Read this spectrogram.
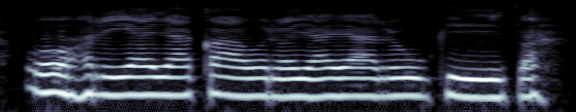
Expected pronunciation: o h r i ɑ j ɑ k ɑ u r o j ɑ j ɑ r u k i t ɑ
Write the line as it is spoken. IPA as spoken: o h r i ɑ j ɑ k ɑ u r o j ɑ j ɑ r u k iː t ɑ

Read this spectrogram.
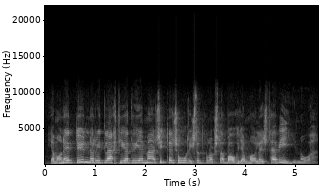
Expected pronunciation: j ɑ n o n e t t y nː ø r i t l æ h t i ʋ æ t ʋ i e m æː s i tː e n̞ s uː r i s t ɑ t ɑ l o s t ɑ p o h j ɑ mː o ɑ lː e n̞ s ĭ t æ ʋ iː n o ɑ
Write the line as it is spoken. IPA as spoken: j ɑ m o n e t t y nː ø r i t l æ h t i ʋ æ t ʋ i e m æː s i tː e n̞ s uː r i s t ɑ t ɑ l o s t ɑ p o h j ɑ mː o ɑ lː e n̞ s ĭ t æ ʋ iː n o ɑ

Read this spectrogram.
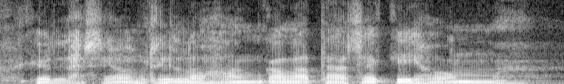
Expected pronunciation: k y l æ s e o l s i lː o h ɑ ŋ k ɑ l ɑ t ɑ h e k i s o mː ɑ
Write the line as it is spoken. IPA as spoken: k y lː æ s e o l s i lː o h ɑ ŋ k ɑ l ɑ t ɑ s e k i h o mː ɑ

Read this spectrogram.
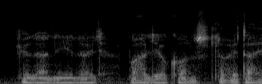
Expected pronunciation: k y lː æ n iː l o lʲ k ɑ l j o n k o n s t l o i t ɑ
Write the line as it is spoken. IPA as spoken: k y lː æ n iː lː o lʲ p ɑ l j o k o n s t l o i t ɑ

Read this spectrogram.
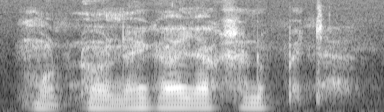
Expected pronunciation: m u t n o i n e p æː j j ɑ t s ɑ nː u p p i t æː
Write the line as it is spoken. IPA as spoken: m u t n o i n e k æː j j ɑ k s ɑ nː u p p i t æː

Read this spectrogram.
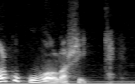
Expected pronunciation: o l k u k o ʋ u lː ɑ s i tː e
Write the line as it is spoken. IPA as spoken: o l k u k u ʋ o lː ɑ s i tː e

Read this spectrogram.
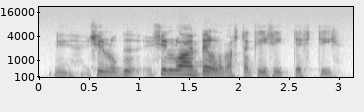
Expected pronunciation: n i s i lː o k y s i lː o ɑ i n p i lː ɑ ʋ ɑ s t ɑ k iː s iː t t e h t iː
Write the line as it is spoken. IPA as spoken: n i s i lː o k y s i lː o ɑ i n p e lː ɑ ʋ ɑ s t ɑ k iː s iː t t e h t iː

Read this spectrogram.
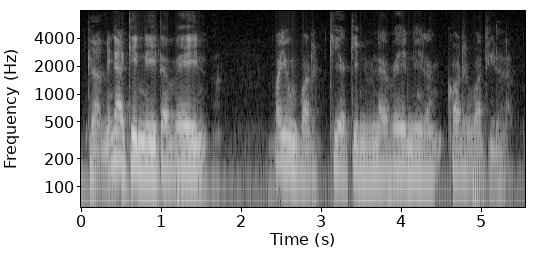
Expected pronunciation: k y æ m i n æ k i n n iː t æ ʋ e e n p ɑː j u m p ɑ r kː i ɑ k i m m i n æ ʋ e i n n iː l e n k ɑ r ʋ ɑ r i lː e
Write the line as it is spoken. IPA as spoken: k y æ m i n æ k i n n iː t æ ʋ e i n p ɑ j u m p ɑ r kː i ɑ k i m m i n æ ʋ e i n n iː l e n k ɑ r ʋ ɑ r i lː e

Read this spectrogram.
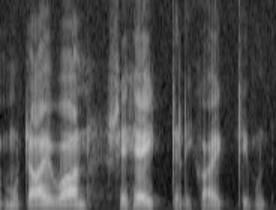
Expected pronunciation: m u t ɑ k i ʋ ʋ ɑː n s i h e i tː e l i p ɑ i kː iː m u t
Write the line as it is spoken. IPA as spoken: m u t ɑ i ʋ ʋ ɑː n s e h e i tː e l i k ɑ i kː iː m u t

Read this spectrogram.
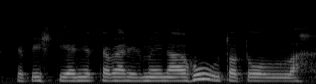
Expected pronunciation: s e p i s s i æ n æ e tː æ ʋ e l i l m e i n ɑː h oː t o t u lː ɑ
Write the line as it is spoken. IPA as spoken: s e p i s t i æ n i e tː æ ʋ æ l i l m e i n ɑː h uː t o t u lː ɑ

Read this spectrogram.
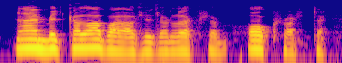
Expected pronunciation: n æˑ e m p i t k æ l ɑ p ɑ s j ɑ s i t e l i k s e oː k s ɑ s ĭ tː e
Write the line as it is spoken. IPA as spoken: n æˑ e m p i t k æ l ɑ p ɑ j ɑ s iː t æ l æ k s e o k s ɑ s ĭ tː e

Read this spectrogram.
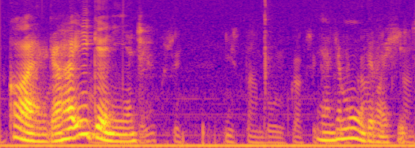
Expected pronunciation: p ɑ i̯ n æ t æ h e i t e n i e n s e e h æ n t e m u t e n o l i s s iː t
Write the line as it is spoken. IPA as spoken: k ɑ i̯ n e t æ h æ i k e n i e n s e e h æ n s e m uː t e n o l i s s iː t

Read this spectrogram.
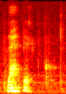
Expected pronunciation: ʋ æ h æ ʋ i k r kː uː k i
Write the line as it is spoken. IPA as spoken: ʋ æ h æ ʋ i r kː uː k i

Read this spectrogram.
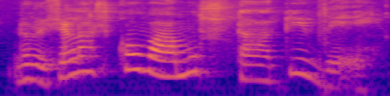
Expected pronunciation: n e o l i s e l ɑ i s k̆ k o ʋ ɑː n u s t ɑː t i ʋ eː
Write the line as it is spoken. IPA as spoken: n e o l i s e lː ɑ i s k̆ k o ʋ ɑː m u s t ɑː k i ʋ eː

